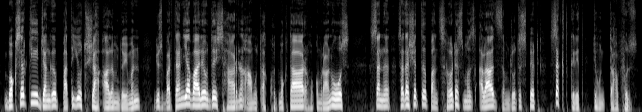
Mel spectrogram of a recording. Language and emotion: Kashmiri, neutral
